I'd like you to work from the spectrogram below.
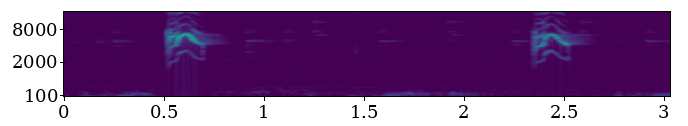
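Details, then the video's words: Crested jay giving a rival-baiting call: two loud, harsh high-pitched chirps about two seconds apart, with faint low sounds in between. "pancingan burung sogon bikin emosi lawan,,bikin lawan langsung nyaut"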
